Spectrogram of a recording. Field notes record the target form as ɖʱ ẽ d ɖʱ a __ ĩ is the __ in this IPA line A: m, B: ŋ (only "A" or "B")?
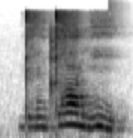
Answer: B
